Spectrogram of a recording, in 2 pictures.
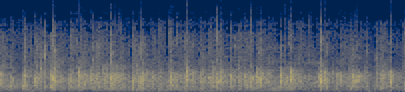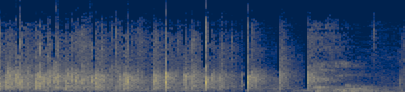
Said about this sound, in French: notre ami, l'honorable Jean-Bertrand Ewanga, que je voudrais que vous puissiez applaudir maintenant.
